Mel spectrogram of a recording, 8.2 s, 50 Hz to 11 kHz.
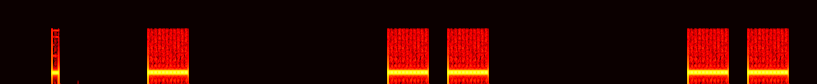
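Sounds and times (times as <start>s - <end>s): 
telephone busy tone: 1.5s - 1.9s, 3.9s - 4.9s, 6.9s - 7.9s.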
